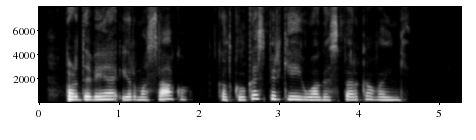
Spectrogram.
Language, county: Lithuanian, Vilnius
